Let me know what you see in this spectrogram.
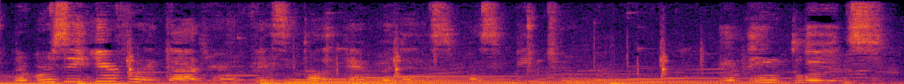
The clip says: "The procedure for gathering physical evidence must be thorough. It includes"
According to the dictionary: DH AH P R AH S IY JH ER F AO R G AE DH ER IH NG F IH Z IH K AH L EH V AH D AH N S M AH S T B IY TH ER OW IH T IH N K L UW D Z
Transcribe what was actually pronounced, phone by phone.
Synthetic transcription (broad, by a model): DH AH P R AH S IY JH ER F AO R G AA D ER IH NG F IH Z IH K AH L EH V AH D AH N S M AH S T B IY T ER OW IH T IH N K L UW D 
